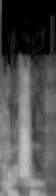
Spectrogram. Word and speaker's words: Hischier: Benoit Test says Heischer or Hischer. How do you say his name? Nico So Hischier.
